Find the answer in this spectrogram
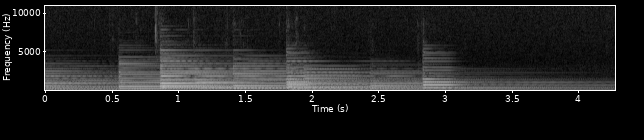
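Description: Piano playing slow cocktail-jazz chords, several struck in the first three seconds, the last left to ring and slowly fade.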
